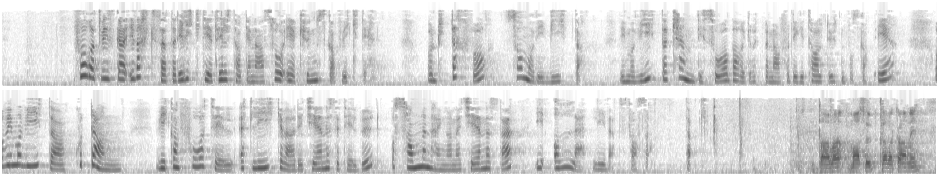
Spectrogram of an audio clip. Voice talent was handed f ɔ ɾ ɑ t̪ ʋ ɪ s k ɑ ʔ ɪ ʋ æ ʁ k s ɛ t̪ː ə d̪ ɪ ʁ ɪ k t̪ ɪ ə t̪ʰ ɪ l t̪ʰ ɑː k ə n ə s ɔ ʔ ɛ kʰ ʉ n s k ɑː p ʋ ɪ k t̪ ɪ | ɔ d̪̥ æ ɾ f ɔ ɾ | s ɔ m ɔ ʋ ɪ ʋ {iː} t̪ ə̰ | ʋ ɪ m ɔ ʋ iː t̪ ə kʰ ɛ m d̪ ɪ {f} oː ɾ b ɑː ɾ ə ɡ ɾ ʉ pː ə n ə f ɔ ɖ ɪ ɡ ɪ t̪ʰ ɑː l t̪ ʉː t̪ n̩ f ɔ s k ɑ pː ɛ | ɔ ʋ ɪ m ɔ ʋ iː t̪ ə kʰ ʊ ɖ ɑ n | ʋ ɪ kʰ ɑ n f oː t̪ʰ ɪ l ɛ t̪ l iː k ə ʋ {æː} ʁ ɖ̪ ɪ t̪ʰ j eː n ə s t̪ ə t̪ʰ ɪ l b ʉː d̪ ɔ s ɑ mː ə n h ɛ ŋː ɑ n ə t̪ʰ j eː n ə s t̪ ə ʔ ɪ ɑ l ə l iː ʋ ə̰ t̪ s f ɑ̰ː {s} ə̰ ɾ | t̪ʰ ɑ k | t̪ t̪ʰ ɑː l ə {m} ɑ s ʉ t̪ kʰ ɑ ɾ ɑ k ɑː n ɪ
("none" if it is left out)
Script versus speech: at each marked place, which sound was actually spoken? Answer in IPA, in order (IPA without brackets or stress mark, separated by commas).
iː, s, æ, s, m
